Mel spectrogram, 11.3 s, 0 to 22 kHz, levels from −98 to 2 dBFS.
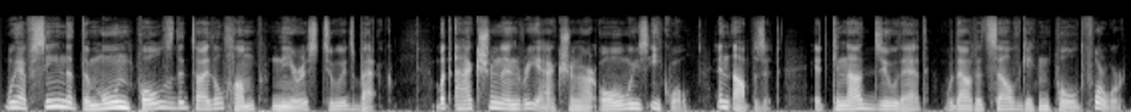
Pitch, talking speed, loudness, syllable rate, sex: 135 Hz, 165 wpm, -19 LUFS, 4.9 syllables/s, male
